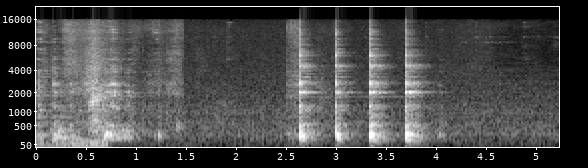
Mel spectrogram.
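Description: A goblet handled and then knocked against a wooden tabletop four times in quick succession, sharp clinks about a third of a second apart, each with a short ringing tone.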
